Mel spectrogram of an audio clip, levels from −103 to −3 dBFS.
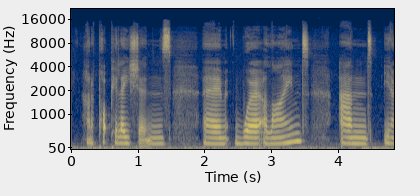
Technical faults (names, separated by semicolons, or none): none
